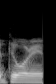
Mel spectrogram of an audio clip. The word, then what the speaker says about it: Dorian: Dorian. That's how you pronounce it, right? Yeah, Dorian, that's right.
